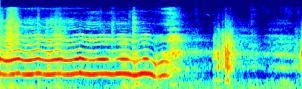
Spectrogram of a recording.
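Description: A Siberian husky's long howl with a wavering pitch, ending about a second in.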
